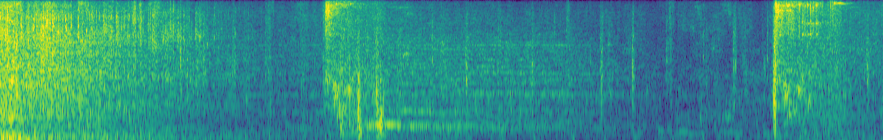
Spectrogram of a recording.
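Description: A fire spell is cast in Hogwarts Legacy, giving sharp bursting whooshes with crackling flare-ups, one near the start, another midway and a last near the end, over a low ambient bed.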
